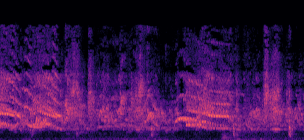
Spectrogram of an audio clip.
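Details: Tame Indian green ringneck parakeet at play with its handler: a string of grating, rasping squawks in two main bursts, each with smeared harmonic stacks, separated by short gaps and a few sharp downward clicks.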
